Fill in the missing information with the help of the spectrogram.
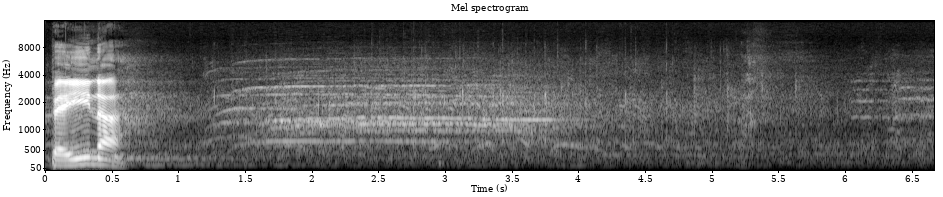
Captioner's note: audience applauds and cheers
